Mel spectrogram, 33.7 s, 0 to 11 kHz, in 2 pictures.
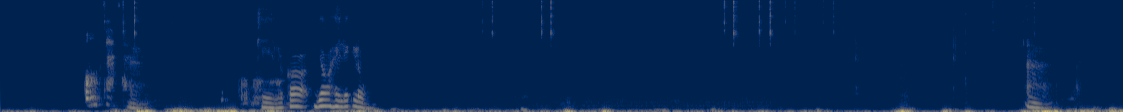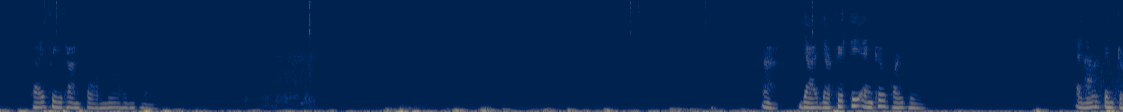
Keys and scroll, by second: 11.6 space.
